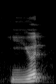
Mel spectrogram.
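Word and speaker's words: ຢຸດ: We have the mid consonant y plus a short vowel u and ends in a dead consonant, a dead syllable, which is a stop. It's the t. So we have rising tone yet again.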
